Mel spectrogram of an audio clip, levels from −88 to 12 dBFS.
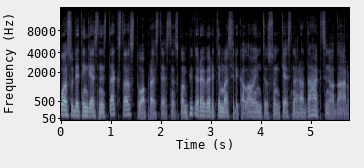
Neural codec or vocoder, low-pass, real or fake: vocoder, 44.1 kHz, 128 mel bands, Pupu-Vocoder; 14.4 kHz; fake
